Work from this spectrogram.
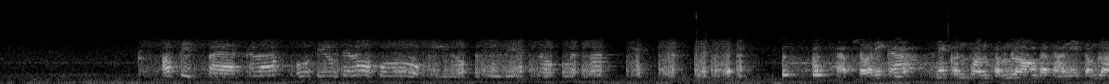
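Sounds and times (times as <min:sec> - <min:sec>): person talking over radio: 0:01.4 - 0:11.0.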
